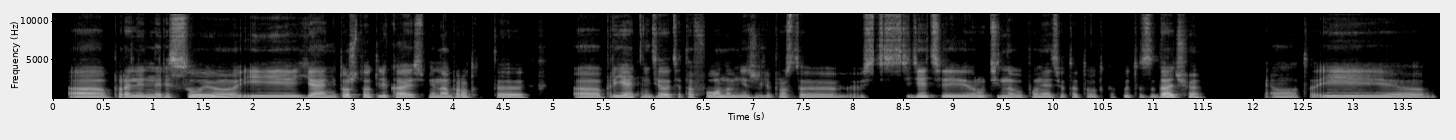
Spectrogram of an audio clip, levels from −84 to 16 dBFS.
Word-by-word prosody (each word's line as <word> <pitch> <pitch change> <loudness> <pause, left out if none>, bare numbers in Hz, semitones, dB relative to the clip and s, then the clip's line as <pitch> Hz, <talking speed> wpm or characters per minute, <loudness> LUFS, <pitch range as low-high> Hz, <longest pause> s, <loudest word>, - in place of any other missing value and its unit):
а, 100 -1 +3
параллельно 105 -2 +1
рисую. 135 +2 +4
И 105 -1 +2
я 110 +1 +3
не 105 0 -3
то 160 - +4
что 160 -8 -3
отвлекаюсь 105 -3 0
мне, 100 - -3
наоборот, 110 +3 -1 0.2
как-то, 100 0 0 0.5
а, 95 -1 +1
приятнее 110 -3 0
делать 100 -1 0
это 100 - -4
фоном, 115 +2 +1
нежели 100 +1 -4
просто 95 -1 -3 0.2
с - - -6 0.3
сидеть 120 +3 -1
и 100 0 +2
рутинно 105 +1 -1
выполнять 100 0 -3
вот - - -10
эту - - -7
вот - - -10
какую-то - - -11
задачу. 125 +3 +2 0.7
Вот. 95 -1 -5 0.2
И, 105 -2 +1
э, 95 0 -2
105 Hz, 140 wpm, -25 LUFS, 100-110 Hz, 0.7 s, рисую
